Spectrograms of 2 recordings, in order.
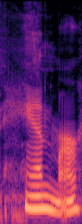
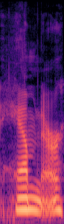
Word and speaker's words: Hanmer: Sprint and yes it's Hammer not Hammer a lot of people mispronounce it as if the M comes before the n which it doesn't anyways the handmer starts on Lake flow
